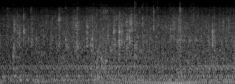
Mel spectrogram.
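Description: Water gushing steadily from a motorhome tank outlet, a continuous broadband rush with sputtering bursts as air is drawn through, close and fairly loud with no voices.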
